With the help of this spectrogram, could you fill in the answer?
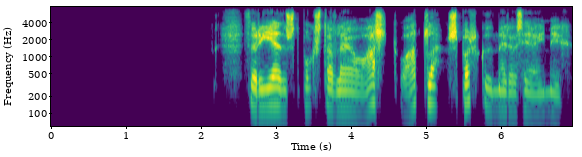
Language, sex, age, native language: Icelandic, male, 60-69, Icelandic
